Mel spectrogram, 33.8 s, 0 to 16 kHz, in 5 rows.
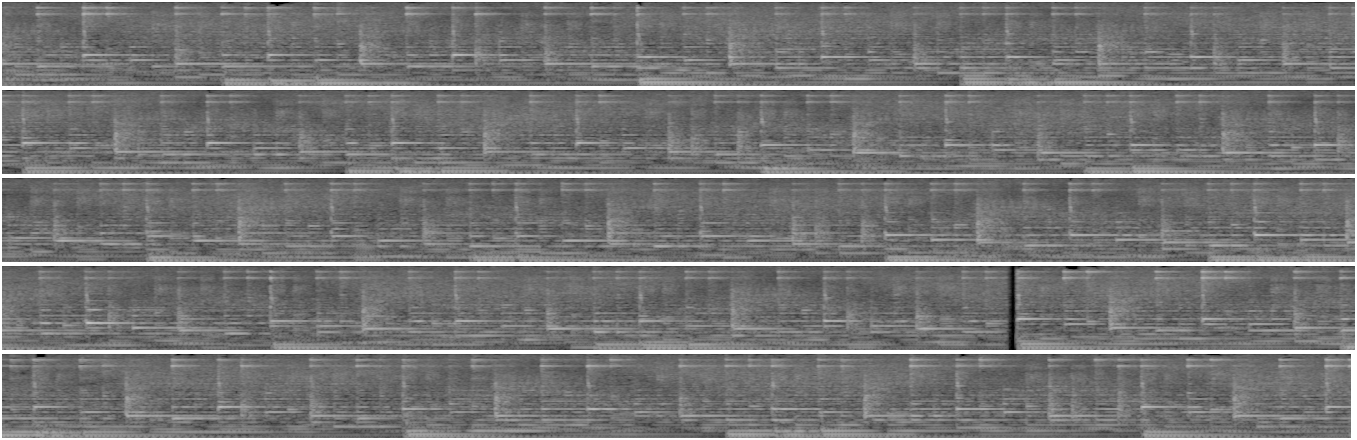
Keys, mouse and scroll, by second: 0.4 alt+shift+click, 0.8-1.1 scroll down 1, 1.5-2.7 drag, 3.0-3.4 scroll down 1, 3.6-4.1 drag, 4.2-4.5 scroll up 1, 4.8 ctrl+b, 7.1 click, 7.3 Caps_Lock, 7.7 Tab, 7.9 scroll down 1, 8.1 scroll up 1, 8.7 scroll down 1, 9.2 Tab, 10.1 click, 10.5 3, 10.8 scroll down 1, 11.2-14.3 drag, 14.8 ctrl+z, 16.0 alt+shift+click, 18.6 scroll up 1, 18.9 ctrl+b, 19.4 click, 19.6 scroll down 1, 20.2-21.6 drag, 21.6 ctrl+b, 21.9 click, 22.1 ctrl+z, 22.6 click, 22.9 ctrl+z, 23.2 scroll up 1, 23.6 ctrl+b, 24.8 click, 25.0 Tab, 25.1 scroll down 1, 25.8 click, 26.5 scroll up 1, 26.9 click, 27.4 right click, 27.6 click, 28.7 scroll down 1, 28.9 scroll up 1, 30.7 click, 30.8 scroll up 1, 31.0 click, 31.6 right click, 31.8 click, 32.5-32.8 scroll up 1.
